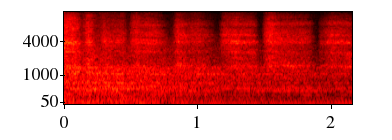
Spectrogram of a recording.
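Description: A man panting hard in quick, gasping breaths, about two or three a second, over a low steady drone.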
